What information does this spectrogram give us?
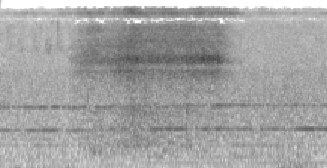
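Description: A deep inhale through the nose as someone on a woodland walk smells the forest air: a soft, breathy rush that swells and fades over about a second against a steady background hum.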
